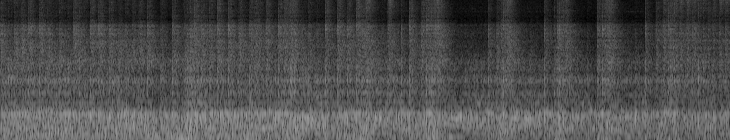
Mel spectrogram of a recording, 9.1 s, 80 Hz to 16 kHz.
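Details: 2000 Honda CR125 two-stroke, first run after top end and carb rebuild, on fuel syringed into the carburetor: crisp, busy crackle holding a fairly steady buzz without knocks or misses; fires and runs healthily.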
